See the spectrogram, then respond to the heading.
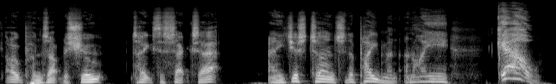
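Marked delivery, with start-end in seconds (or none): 5.0-5.4 high shouted call of a name; mock shout across the road. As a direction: yell the name across the street. Stranger calls across street.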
